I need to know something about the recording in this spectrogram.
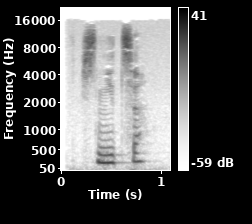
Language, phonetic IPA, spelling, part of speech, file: Russian, [ˈsnʲit͡sːə], сниться, verb, Ru-сниться.ogg
- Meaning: to be dreamed [with dative ‘by someone’] (idiomatically translated by English dream with the dative object as the subject)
